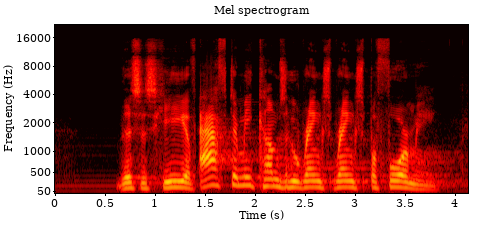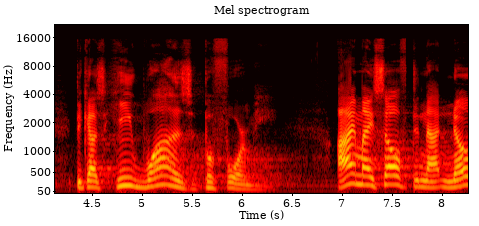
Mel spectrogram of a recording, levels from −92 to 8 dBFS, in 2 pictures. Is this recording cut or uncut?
cut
